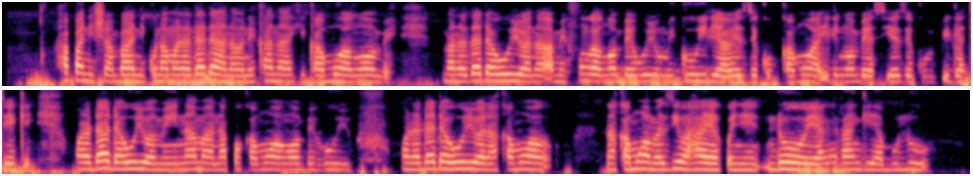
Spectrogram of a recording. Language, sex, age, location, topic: Swahili, female, 18-24, Nakuru, agriculture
